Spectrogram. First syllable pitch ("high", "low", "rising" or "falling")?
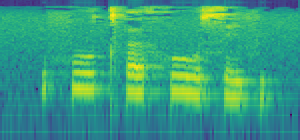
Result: high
